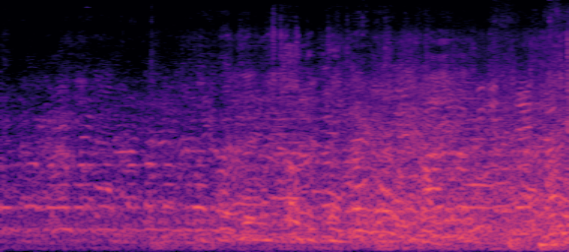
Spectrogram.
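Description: Dense crowd chatter at Jejuri temple, many overlapping voices blending into a continuous babble throughout, close and steady.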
